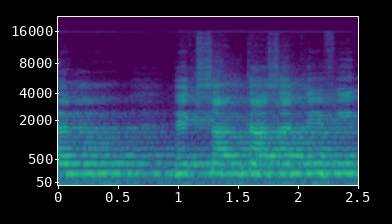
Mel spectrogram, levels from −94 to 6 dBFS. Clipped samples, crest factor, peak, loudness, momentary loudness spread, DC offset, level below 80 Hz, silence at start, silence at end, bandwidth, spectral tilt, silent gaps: under 0.1%; 14 dB; -16 dBFS; -31 LUFS; 9 LU; under 0.1%; -56 dBFS; 0 s; 0 s; 16 kHz; -5.5 dB/octave; none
